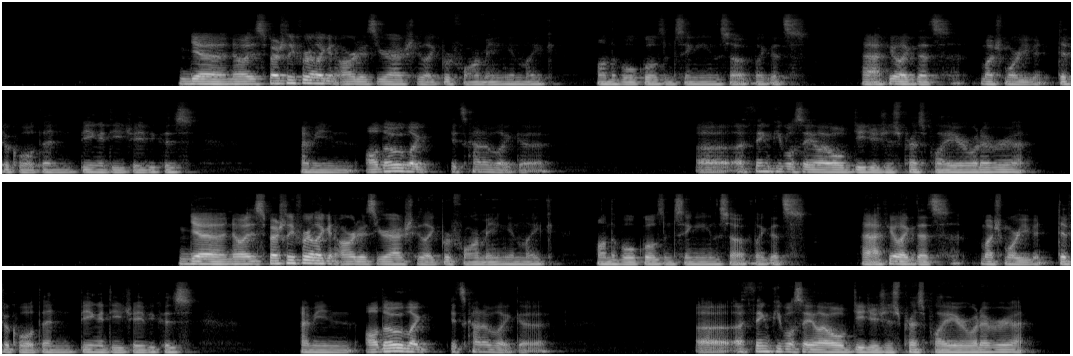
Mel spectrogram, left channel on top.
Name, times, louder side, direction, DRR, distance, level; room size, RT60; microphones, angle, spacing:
voice 1, 1.8-5.4 5.9-8.0 8.6-12.6 13.7-14.9 15.3-16.1 17.6-20.9, right 2 dB, 50° right, 1.0 m, -24 dB
9.8 x 7.8 x 3.5 m
head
